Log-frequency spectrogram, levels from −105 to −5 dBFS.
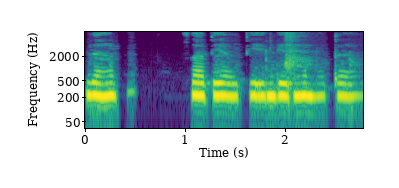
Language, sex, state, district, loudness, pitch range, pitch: Hindi, female, Bihar, Sitamarhi, -13 LUFS, 215-220 Hz, 215 Hz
